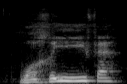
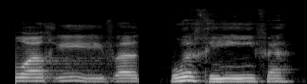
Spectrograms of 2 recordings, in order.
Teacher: And the right way of pronouncing this word and this letter is وخيفة Wakhifa. So it should have the relative tafkhim characteristic in the kha when there is kasra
